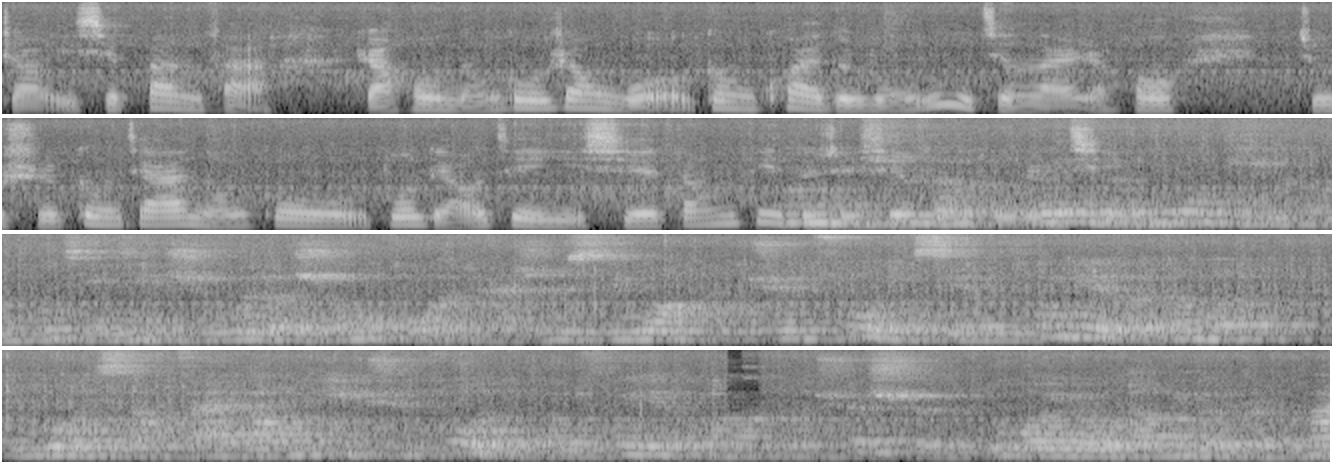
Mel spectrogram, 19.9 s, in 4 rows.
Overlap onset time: 7.9 s

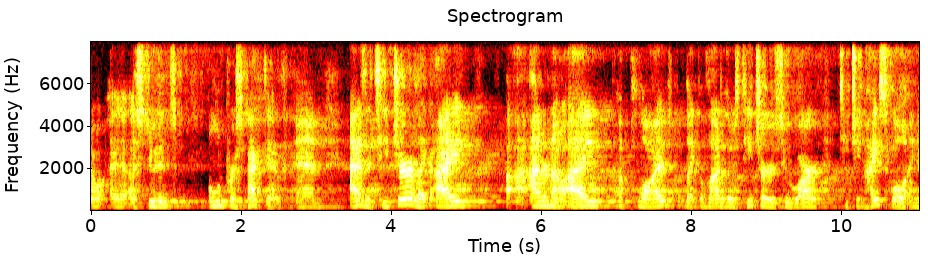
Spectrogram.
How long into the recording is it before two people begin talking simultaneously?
none

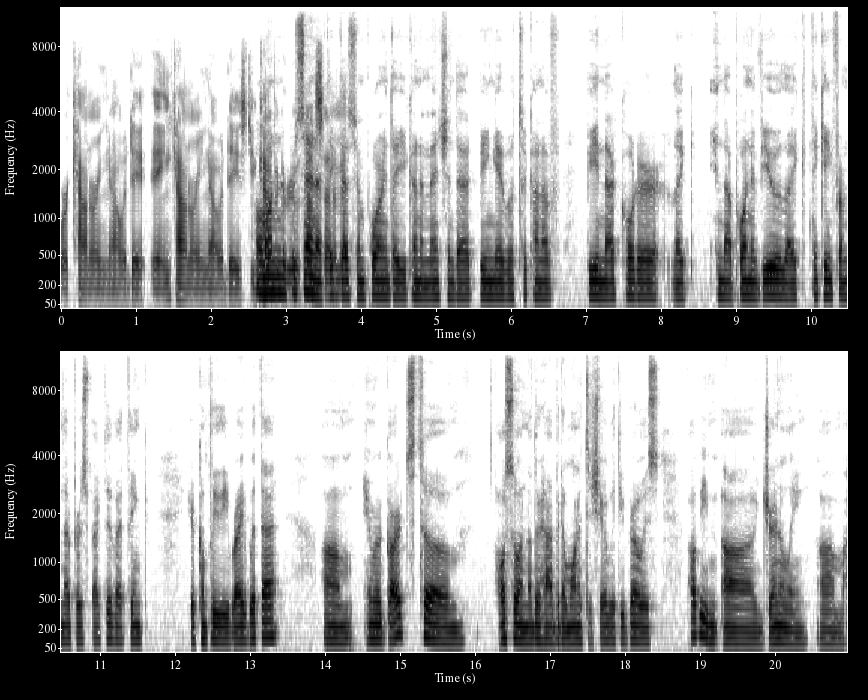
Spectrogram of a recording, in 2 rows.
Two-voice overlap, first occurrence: 2.6 s

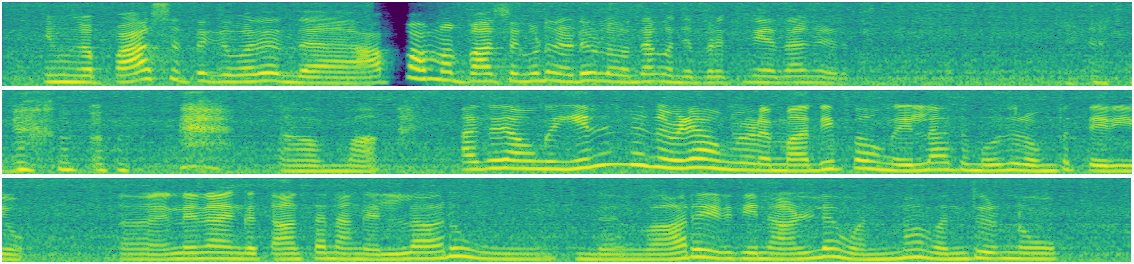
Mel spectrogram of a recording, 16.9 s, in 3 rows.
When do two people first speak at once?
none

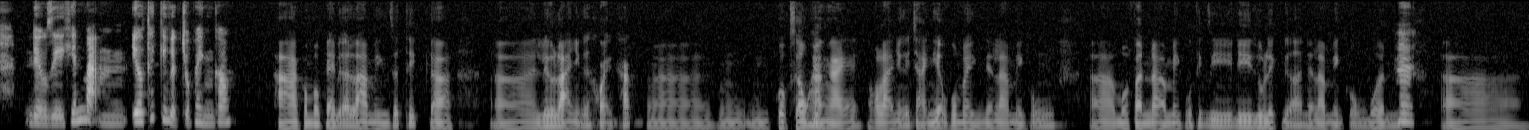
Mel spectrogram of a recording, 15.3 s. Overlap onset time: none

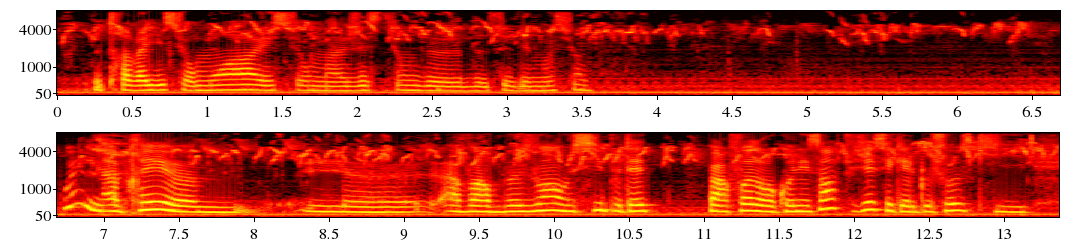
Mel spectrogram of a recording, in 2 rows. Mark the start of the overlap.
none

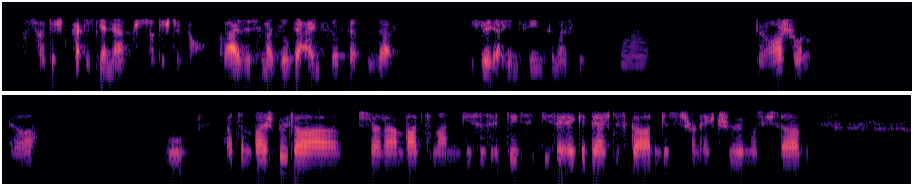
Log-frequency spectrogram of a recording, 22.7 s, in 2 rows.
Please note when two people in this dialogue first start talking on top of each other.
none

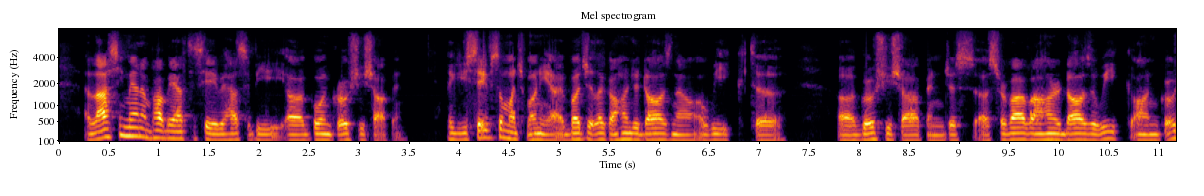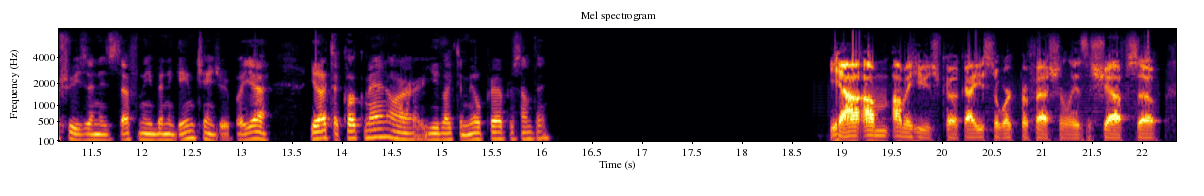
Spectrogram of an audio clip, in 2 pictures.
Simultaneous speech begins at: none

